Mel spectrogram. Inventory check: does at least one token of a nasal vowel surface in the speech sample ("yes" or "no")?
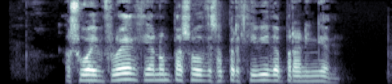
yes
